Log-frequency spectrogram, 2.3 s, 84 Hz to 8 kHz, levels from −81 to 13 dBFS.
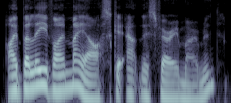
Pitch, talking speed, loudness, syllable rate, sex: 130 Hz, 260 wpm, -18 LUFS, 6.6 syllables/s, male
